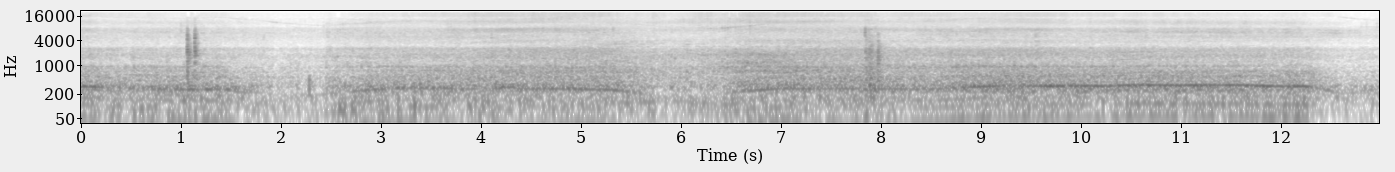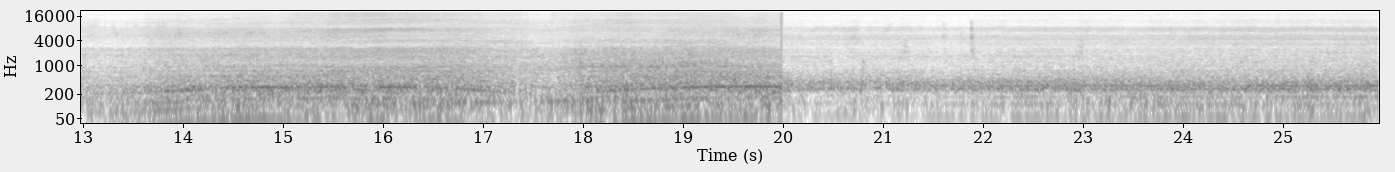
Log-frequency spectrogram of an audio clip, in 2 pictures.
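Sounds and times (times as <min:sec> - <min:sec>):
diesel engine working under load: 0:00.0 - 0:20.0.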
